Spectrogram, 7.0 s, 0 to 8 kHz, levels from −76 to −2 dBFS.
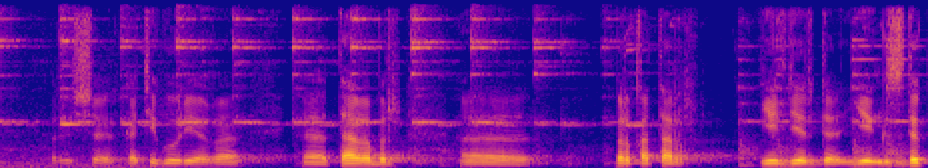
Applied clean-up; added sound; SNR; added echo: none; Liquid; 14 dB; none.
